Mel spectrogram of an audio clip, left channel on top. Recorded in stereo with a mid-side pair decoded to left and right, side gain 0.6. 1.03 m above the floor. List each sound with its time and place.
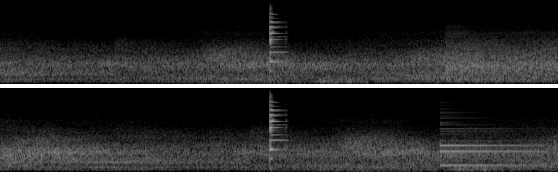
2.7 s dishes clattering: 15° right
4.4 s a guitar: 65° right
